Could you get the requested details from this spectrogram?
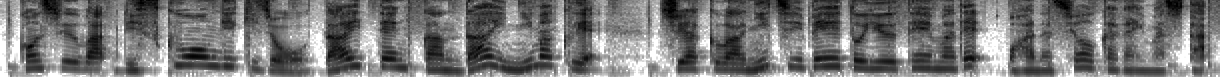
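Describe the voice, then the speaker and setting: A woman's voice: fairly high pitch, very animated, unhurried, darkish tone. A woman hosting a radio programme, presenting segments and responding conversationally. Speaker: host. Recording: faint music behind. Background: music.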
